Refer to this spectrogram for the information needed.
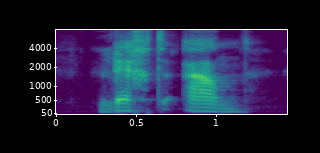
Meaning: inflection of aanleggen: 1. second/third-person singular present indicative 2. plural imperative
- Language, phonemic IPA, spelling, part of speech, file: Dutch, /ˈlɛxt ˈan/, legt aan, verb, Nl-legt aan.ogg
